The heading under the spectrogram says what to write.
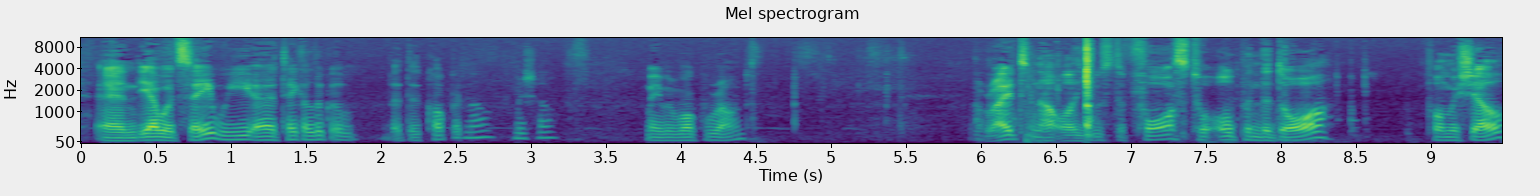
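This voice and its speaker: A man with a German accent at a medium pitch, fairly quick pace with long, frequent pauses, very wide pitch swings, big swings in loudness, and a dry, close sound with no echo. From Germany. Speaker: car reviewer. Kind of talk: product review. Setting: on location with camera operator. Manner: playful, joking.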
